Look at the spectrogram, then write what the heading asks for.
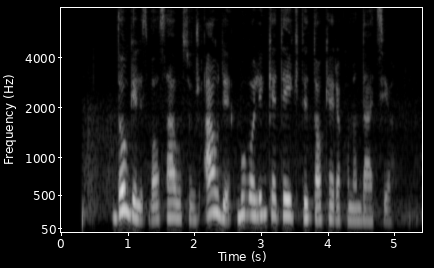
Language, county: Lithuanian, Vilnius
